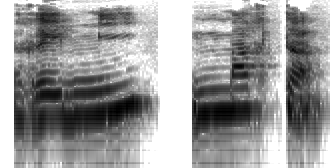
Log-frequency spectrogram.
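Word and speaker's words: Rémy Martin: le cognac Réy Martin Réy Martin the letter Y in French makes the sound I in French.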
